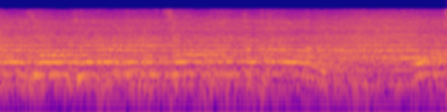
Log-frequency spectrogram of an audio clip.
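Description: A horn blowing one long steady note over arena crowd noise, sagging in pitch as it ends after about three seconds.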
